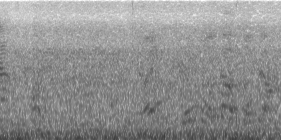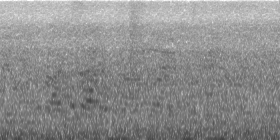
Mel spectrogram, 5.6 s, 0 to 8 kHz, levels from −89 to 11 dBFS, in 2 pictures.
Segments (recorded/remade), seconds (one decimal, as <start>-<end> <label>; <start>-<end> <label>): 0.0-5.6 recorded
